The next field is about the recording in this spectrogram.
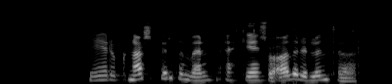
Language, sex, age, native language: Icelandic, female, 50-59, Icelandic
